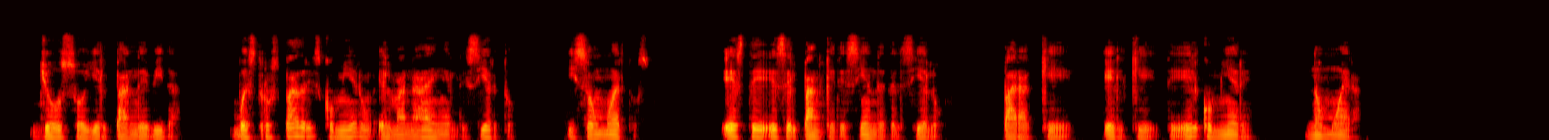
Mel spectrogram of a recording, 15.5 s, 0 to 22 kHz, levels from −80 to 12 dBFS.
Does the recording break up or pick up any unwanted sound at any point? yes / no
no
